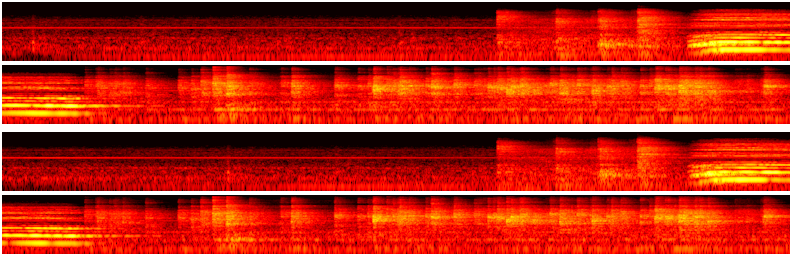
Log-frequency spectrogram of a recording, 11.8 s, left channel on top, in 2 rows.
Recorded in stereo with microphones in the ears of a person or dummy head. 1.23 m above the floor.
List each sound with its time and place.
3.7 s running footsteps: 20° left (ahead or behind), 1.7 m; by 4.9 s 10° right (ahead or behind), 1.4 m
5.1 s a shout: 30° left (ahead or behind), 1.4 m
6.5 s typing on a keyboard: 15° right (ahead or behind), 1.0 m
